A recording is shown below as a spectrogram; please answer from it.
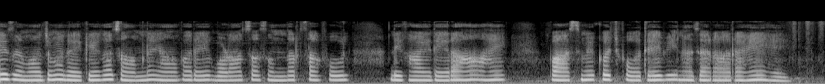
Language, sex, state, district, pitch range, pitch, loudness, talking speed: Hindi, female, Rajasthan, Jaipur, 195-210 Hz, 200 Hz, -17 LUFS, 190 wpm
